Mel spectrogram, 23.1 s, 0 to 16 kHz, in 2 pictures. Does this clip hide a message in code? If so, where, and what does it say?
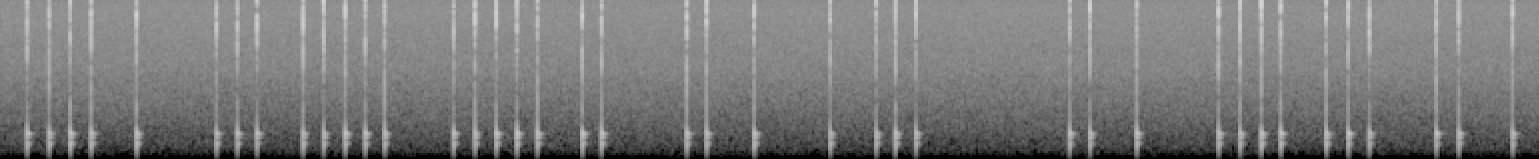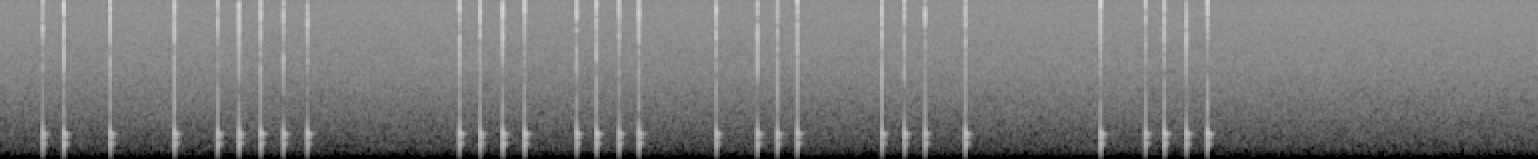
Yes: tap code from 0.2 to 20.7 s, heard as knocks on a wall, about 6 knocks a second. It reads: QPWFC FSFFE TCL D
